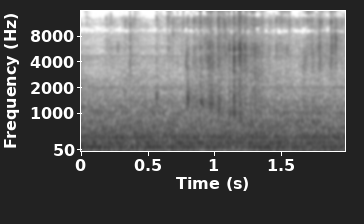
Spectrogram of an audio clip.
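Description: Close-up crunchy bites and chewing of sweet coconut bars with crisp edges, several small crackling crunches over a steady background hum, no talking.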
